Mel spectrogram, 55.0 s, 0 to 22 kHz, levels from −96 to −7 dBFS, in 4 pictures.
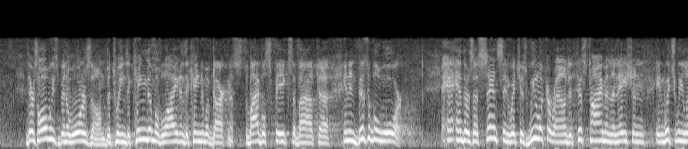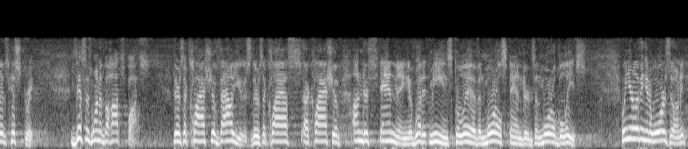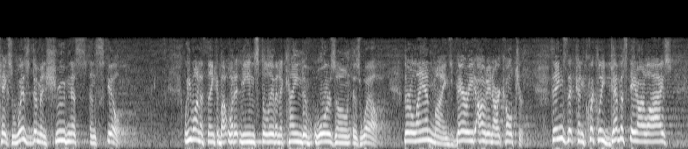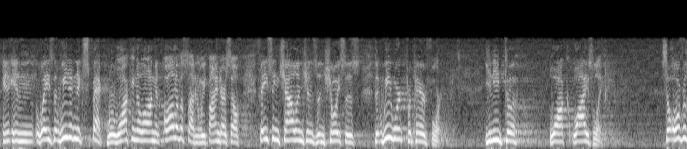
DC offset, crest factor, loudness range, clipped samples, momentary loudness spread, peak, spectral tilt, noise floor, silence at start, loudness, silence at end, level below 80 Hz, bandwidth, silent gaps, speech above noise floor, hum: under 0.1%; 12 dB; 3 LU; under 0.1%; 8 LU; -2 dBFS; -6.5 dB/octave; -44 dBFS; 0.5 s; -14 LUFS; 0 s; -46 dBFS; 7.8 kHz; none; 30 dB; none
